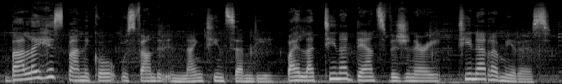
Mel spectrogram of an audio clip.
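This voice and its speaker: Woman, show host, scripted voice-over, slightly low, lively intonation, informative. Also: a little fast, faint music behind. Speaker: travel and dance show host.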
